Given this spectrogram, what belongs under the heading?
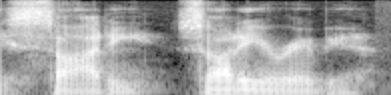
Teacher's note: some people make the open sound ah, like hot and stop, and they say Saudi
